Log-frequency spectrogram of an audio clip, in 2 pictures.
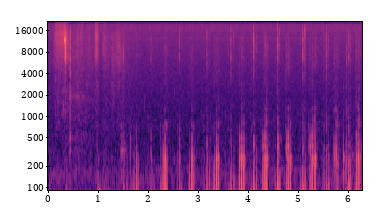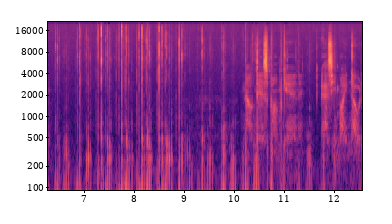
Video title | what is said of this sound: ASMR - Pumpkin Sounds / Whispering Interesting Facts About Pumpkins | sounds a bit different slightly more Hollow like a deeper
